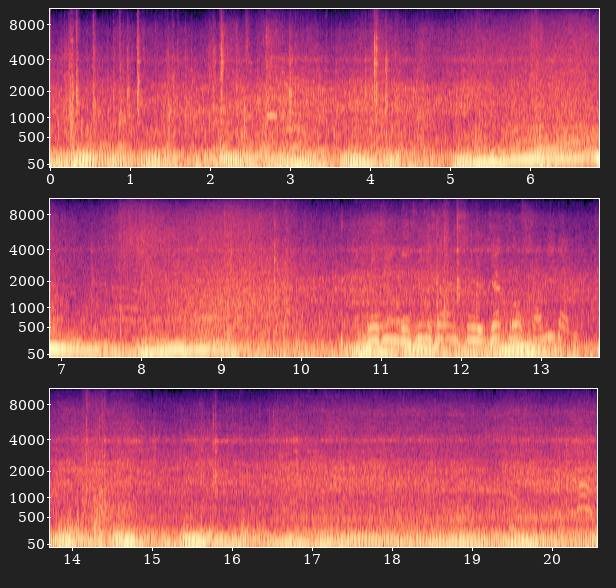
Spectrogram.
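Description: An off-road vehicle's engine revs and labours up a dirt slope.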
